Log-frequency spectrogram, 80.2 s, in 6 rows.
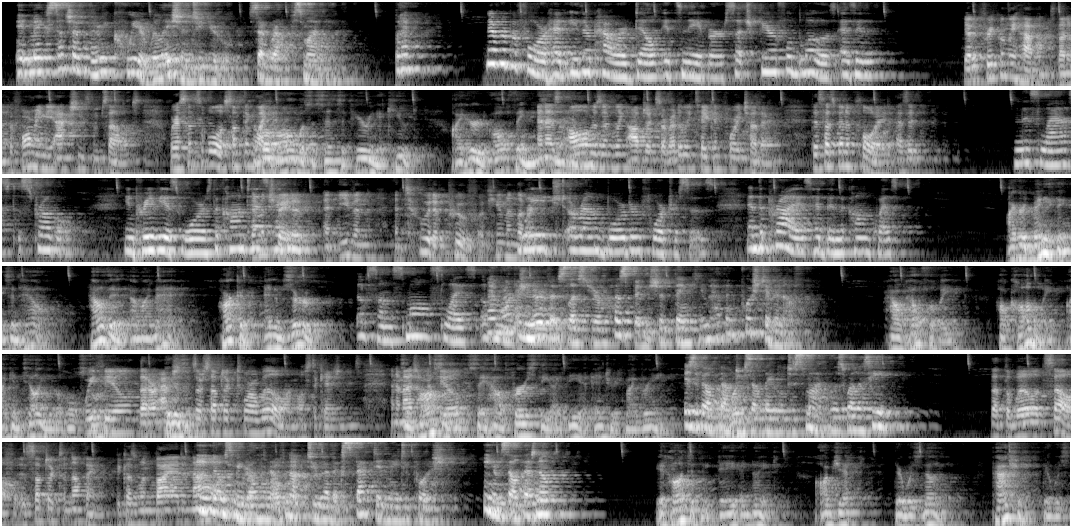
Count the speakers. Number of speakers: four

